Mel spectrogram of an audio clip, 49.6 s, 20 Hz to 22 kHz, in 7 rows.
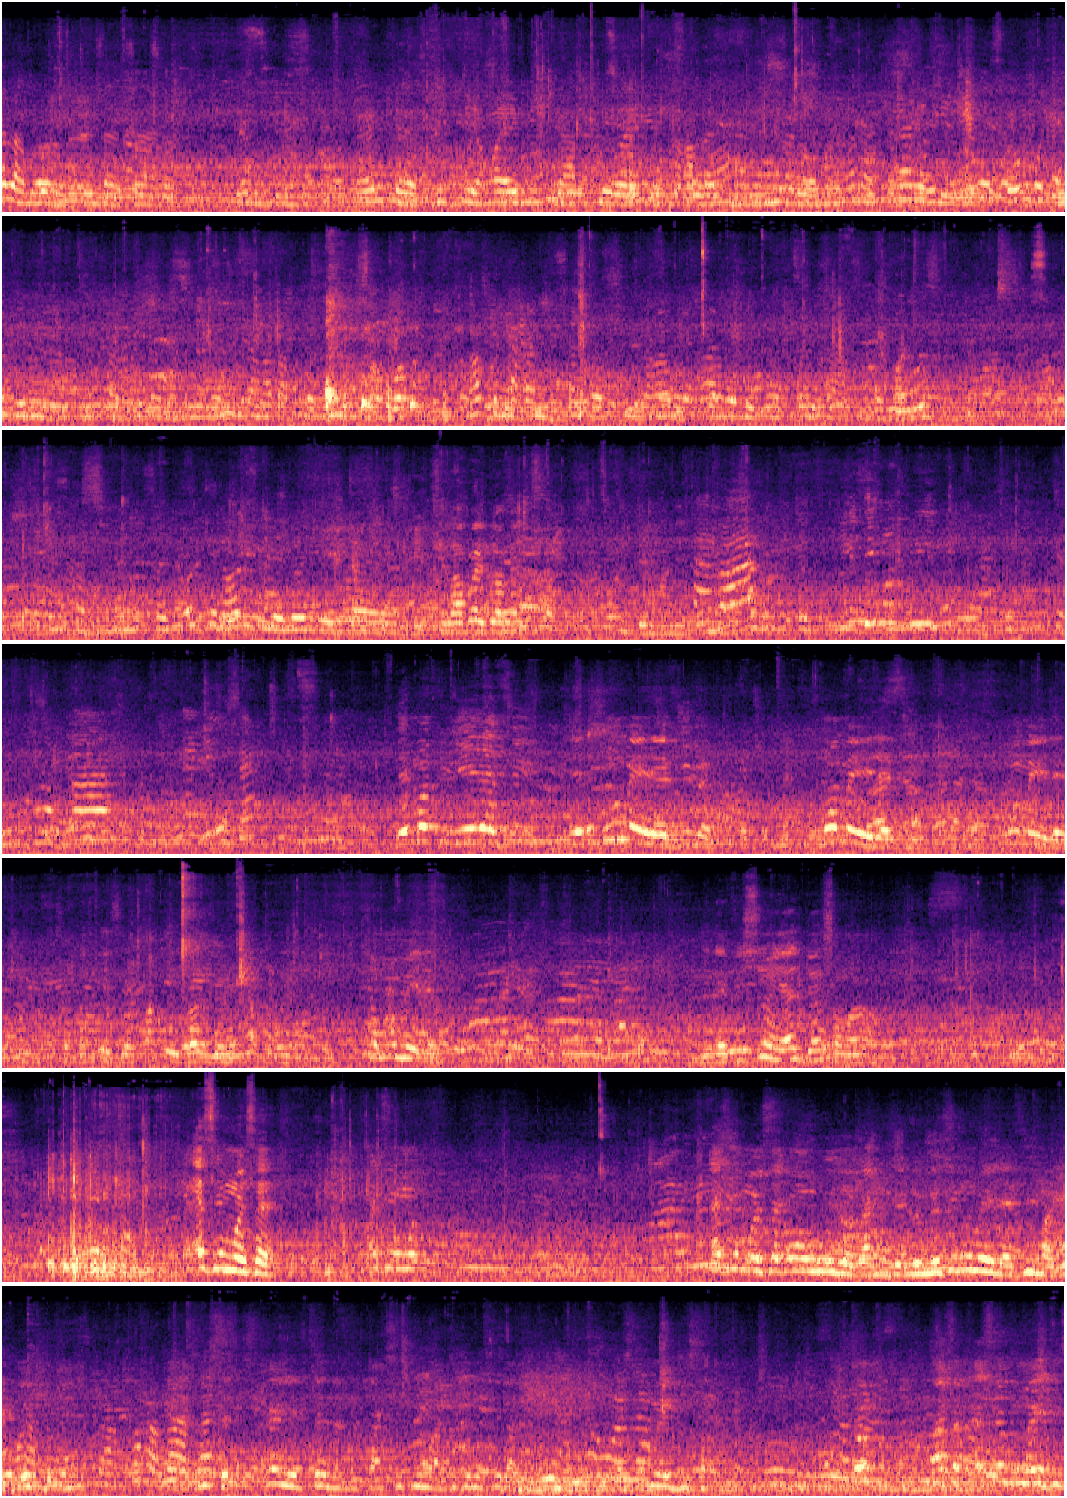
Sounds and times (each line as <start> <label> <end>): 0.0 lively conversations 49.6
0.0 train incoming Chartres station 49.6
25.7 conventional TER train 39.8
